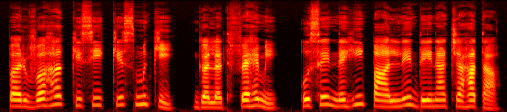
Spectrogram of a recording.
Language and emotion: Hindi, neutral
